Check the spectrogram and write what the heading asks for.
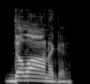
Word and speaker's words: Dahlonega: All right, so I'm saying it right, Dahlonega. – Yeah.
